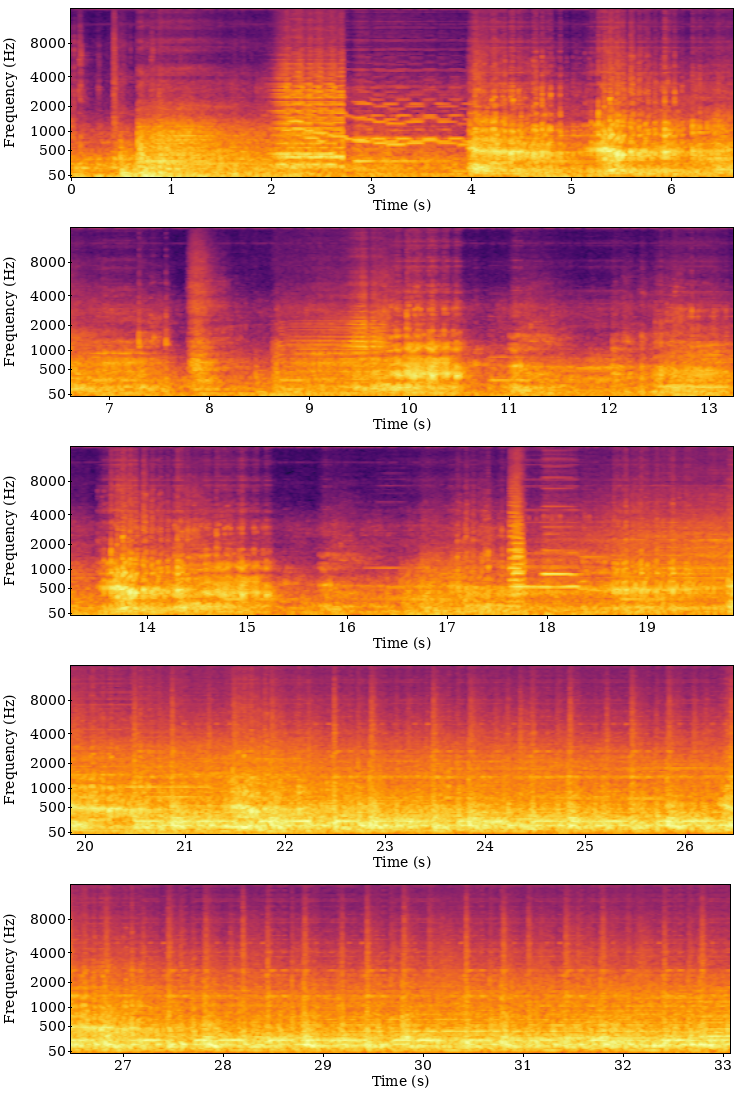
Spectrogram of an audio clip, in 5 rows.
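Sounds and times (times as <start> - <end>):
music score: 2.0 - 5.8, 17.6 - 33.0
creature roaring: 18.6 - 22.3.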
